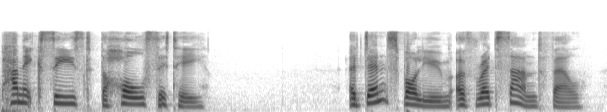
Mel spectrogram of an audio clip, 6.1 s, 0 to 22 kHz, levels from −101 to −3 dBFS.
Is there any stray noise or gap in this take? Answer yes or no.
no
